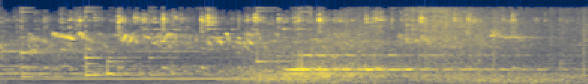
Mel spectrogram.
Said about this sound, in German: Mit dem Zug sausen wir durch das idyllische Alpenvorland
